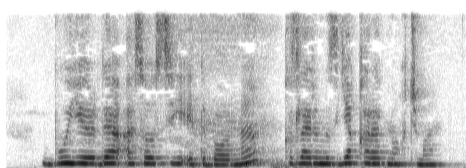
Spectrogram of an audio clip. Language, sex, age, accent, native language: Uzbek, female, under 19, Toshkent shahri, Uzbek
